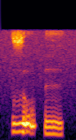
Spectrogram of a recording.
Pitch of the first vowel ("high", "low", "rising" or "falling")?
high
